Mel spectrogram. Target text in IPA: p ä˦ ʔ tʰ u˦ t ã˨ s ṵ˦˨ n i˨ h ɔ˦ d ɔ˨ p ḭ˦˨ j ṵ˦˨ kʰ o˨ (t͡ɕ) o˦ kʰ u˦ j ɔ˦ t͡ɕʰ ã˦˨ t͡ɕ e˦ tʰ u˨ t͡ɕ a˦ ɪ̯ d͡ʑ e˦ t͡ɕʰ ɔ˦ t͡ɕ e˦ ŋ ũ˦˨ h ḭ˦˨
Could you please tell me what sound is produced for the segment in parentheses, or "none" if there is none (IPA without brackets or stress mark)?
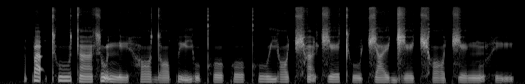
k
